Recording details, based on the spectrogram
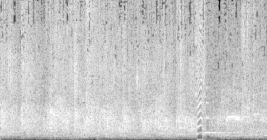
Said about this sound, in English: Well done. And round of applause for a volunteer.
